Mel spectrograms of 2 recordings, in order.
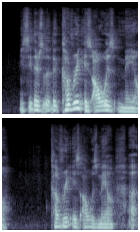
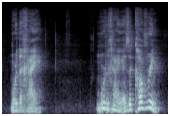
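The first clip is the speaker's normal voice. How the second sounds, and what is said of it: Hebrew-accented pronunciation. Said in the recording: “I'm using my Hebrew accent.”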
